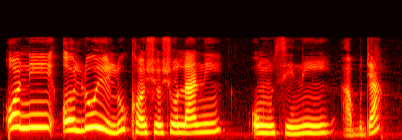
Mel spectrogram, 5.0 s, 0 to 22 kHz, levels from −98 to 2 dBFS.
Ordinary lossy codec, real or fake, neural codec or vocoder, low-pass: none; real; none; 7.2 kHz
